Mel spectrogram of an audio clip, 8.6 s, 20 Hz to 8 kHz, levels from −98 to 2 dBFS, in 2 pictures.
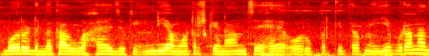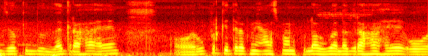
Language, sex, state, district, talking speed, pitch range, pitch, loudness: Hindi, male, Rajasthan, Bikaner, 260 wpm, 145-160 Hz, 150 Hz, -19 LUFS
